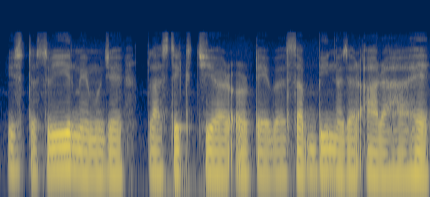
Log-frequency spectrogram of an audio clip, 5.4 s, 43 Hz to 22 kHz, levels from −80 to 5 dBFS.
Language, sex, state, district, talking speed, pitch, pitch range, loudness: Hindi, male, Arunachal Pradesh, Lower Dibang Valley, 155 wpm, 95 Hz, 90-100 Hz, -17 LUFS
